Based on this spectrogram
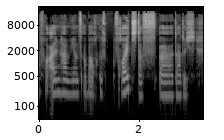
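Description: This woman talks at a moderate speed. The background is silent and the recording very clean. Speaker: radio host. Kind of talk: listener mail show, partly reading letters aloud.

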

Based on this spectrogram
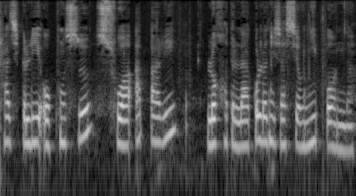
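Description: Very slowly and in a dark, mellow tone, someone speaks with a Korean accent, the sound dry and close with no echo. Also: woman. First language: Korean (speaking French). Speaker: novelist and university lecturer. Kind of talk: interview. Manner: halting.

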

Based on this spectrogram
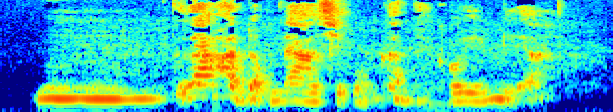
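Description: A woman's voice, somewhat breathy, with ordinary variation in pitch. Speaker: volunteer and interpreter. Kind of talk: radio interview.

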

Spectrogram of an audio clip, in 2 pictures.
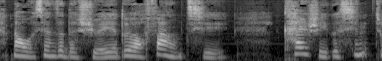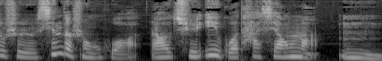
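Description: A woman's fairly high, an unremarkable speaking voice, with lively intonation at a fairly quick pace, on a very clean recording with a silent background. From China, Henan. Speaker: university student. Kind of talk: interview. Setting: studio.

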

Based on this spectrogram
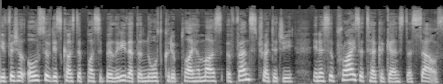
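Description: In a very clean recording with a silent background and a dry, close sound with no echo, a woman speaks at a very fast pace with hardly any pauses, medium pitch and fairly even intonation. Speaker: news editor. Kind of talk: news briefing. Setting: studio.

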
